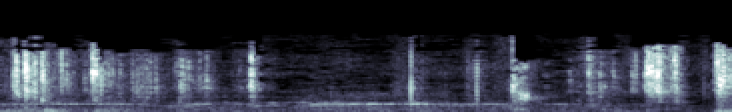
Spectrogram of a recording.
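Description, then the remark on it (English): A key rattles and clicks in a door lock, a short run of metallic scrapes and taps, with a faint whistling wind tone drifting underneath. “Oh, here we are. This key fits.”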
